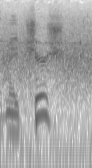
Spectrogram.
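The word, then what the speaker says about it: Mečíř: Yesterday, if you watched, you heard us referring to him as Mecir, and that is as close as we could come to the correct Czechoslovak pronunciation of it. His father is a Czech, his mother is from Slovakia, and the 22-year-old says that Mecir is fine with him.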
